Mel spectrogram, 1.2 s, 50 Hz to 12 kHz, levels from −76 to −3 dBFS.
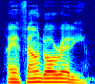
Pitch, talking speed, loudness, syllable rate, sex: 125 Hz, 200 wpm, -13 LUFS, 6.5 syllables/s, male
